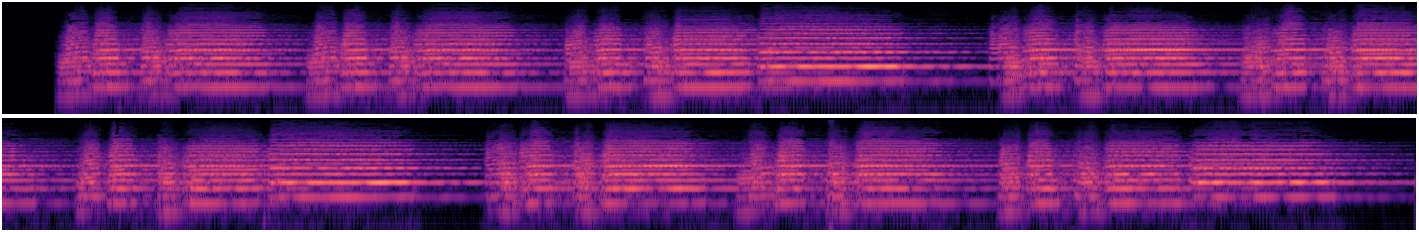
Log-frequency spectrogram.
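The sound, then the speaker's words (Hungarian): A hunting horn sounds the call signalling departure for the hunt. Bright, brassy held notes come in a series of loud phrases separated by brief gaps, and the pitch shifts between notes. “Vadászatot irányító kürtjelek. Indulás a vadászatra.”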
